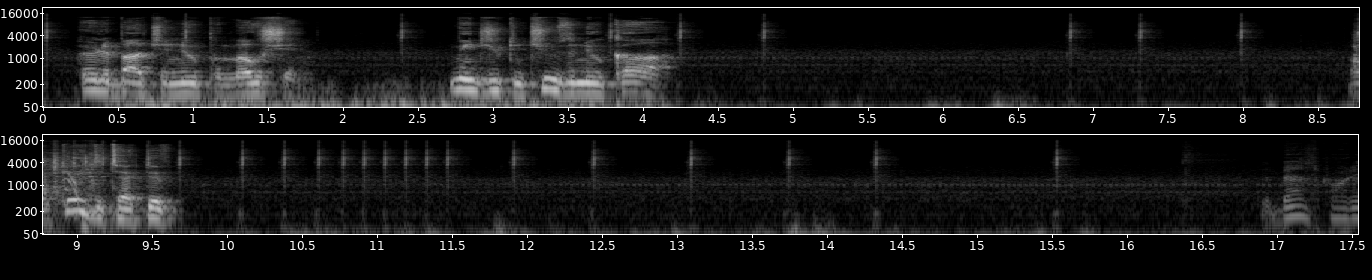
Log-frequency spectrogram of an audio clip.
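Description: Short clicks sound as menu choices change.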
